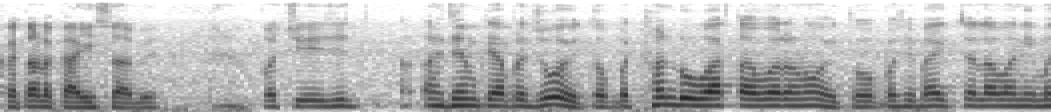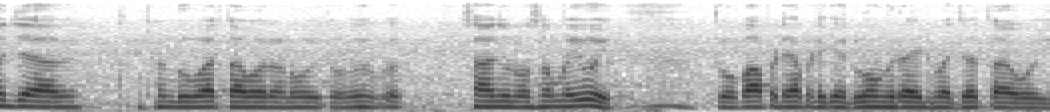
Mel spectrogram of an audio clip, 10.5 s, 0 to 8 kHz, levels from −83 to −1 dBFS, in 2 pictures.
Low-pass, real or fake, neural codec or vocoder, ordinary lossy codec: 7.2 kHz; real; none; none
